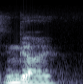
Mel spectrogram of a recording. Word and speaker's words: Ngai: I actually looked up how to say his name. And it's Ngai. – Yeah. N-G-A-I is Ngai.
